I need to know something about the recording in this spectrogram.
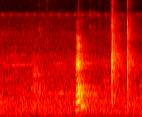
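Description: Two sharp clicks in quick succession near the end, just after a short questioning "eh?" from a man.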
